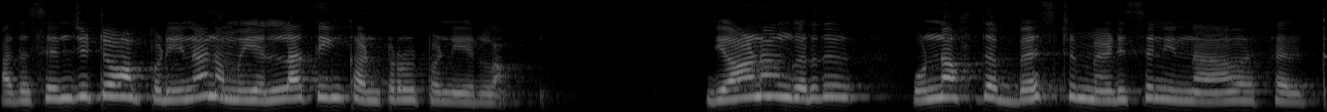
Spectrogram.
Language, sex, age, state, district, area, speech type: Tamil, female, 45-60, Tamil Nadu, Pudukkottai, rural, spontaneous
